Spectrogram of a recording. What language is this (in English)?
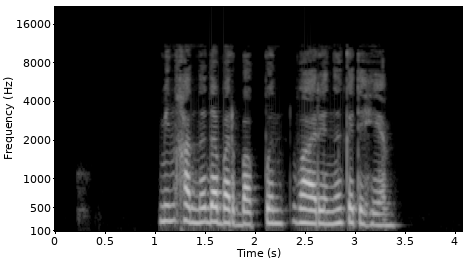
Yakut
